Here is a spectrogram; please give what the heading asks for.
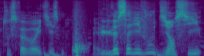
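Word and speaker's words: Diancie: ce favoritisme le saviez-vous dian 6 ou d'ailleurs aussi puisque c'est comme ça que ça se prononce et le seul pokémon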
